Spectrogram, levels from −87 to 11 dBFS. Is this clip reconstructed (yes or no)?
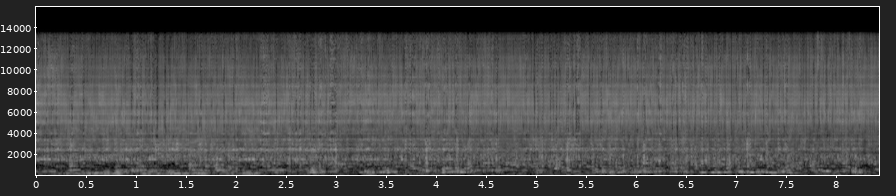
yes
